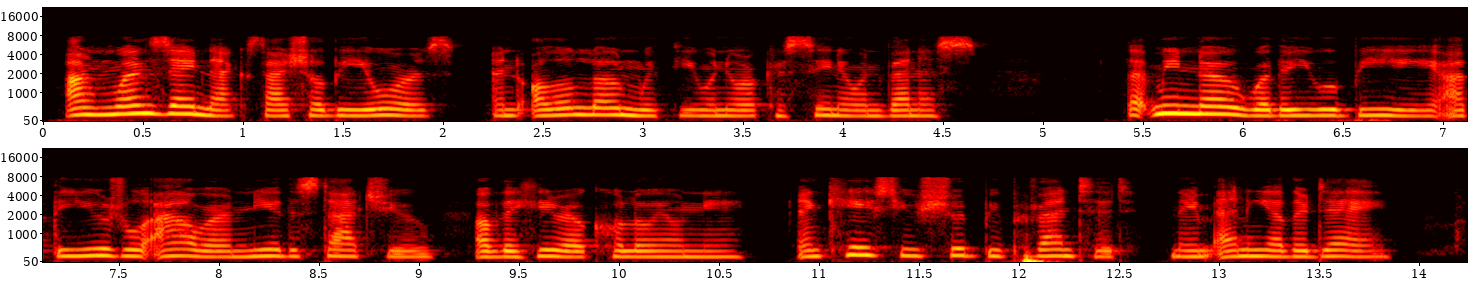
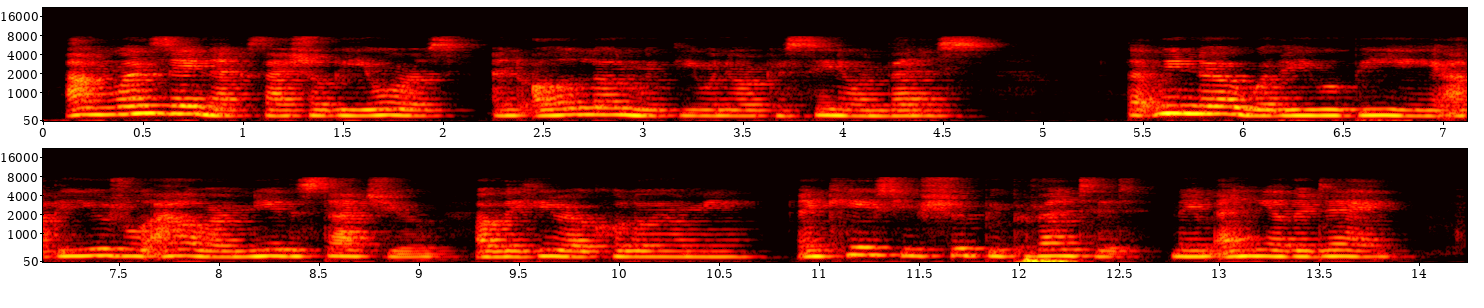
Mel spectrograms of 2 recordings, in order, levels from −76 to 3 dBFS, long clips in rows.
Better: first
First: none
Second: room echo; dies away in 0.3 s

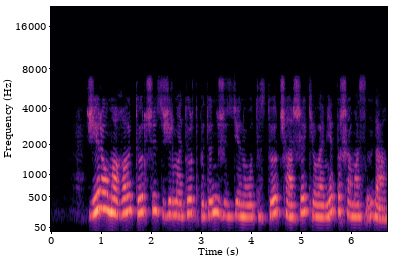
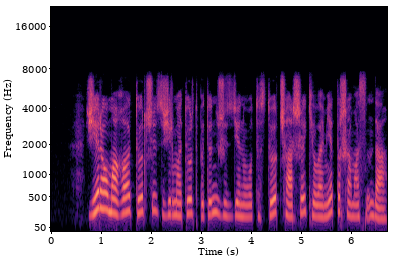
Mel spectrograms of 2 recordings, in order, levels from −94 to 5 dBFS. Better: second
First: room echo; dies away in 0.3 s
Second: none

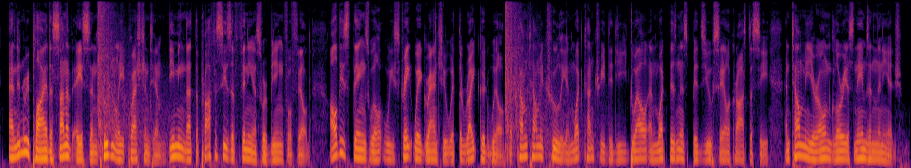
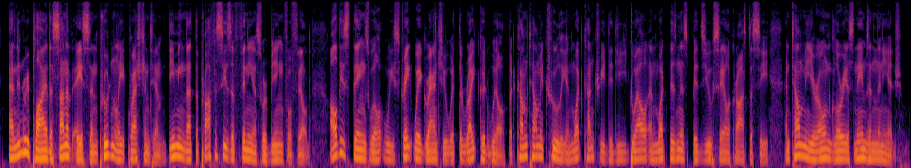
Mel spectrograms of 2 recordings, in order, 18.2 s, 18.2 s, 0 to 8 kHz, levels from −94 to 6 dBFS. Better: second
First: background sound (Gunshot, gunfire); 19 dB below the speech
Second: none

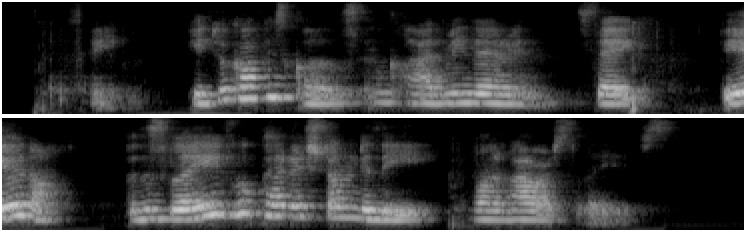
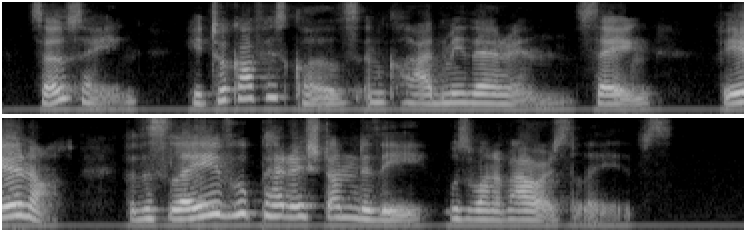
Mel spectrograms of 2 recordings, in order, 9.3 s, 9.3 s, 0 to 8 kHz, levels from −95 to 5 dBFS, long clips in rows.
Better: second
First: noise reduction (neural mask model DeepFilterNet 3)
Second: none

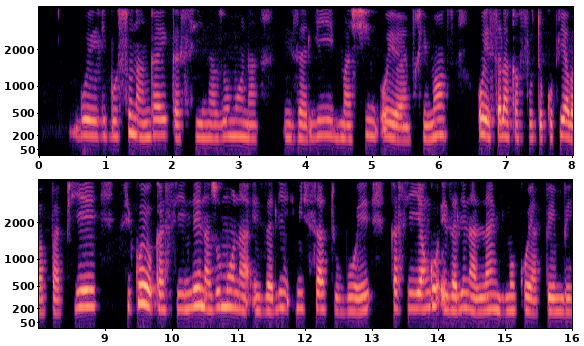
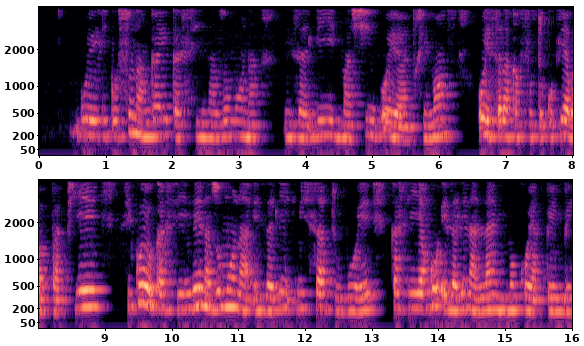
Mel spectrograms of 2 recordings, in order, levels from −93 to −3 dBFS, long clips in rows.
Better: first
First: none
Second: room echo; dies away in 0.3 s

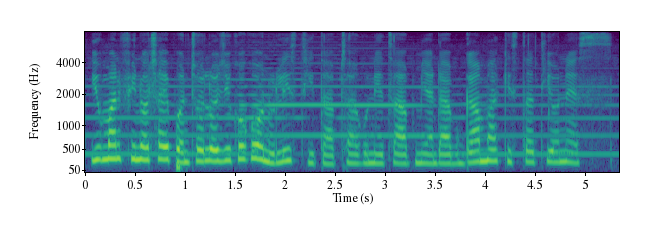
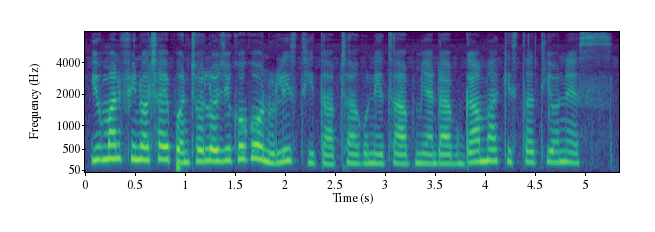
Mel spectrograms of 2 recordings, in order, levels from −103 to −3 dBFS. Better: second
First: background sound (Wind instrument, woodwind instrument); 16 dB below the speech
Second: none

